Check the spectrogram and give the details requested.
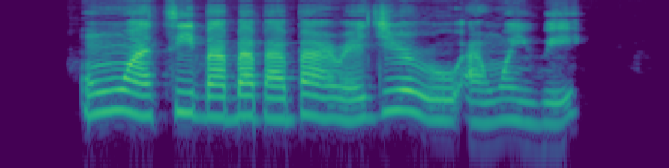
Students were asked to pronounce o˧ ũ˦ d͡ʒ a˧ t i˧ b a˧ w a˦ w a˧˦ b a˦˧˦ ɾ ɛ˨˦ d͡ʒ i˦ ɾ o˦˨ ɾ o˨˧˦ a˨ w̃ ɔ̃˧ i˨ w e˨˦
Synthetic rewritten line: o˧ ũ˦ a˧ t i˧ b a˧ b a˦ b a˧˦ b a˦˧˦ ɾ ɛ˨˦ d͡ʒ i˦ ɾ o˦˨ ɾ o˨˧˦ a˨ w̃ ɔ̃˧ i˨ w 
